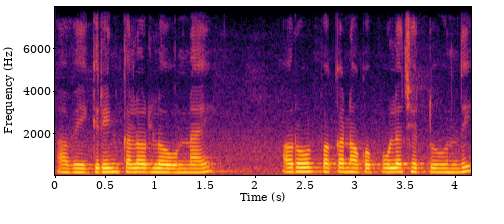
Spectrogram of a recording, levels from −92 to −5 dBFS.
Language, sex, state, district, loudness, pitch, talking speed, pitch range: Telugu, female, Telangana, Komaram Bheem, -15 LUFS, 190 Hz, 160 wpm, 180-195 Hz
